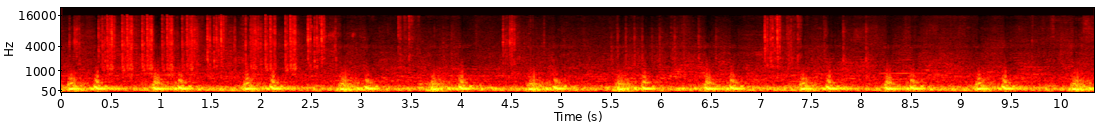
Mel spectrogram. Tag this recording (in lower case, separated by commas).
speech, heartbeat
